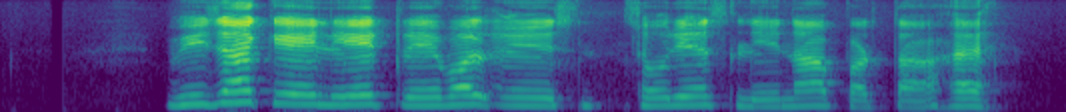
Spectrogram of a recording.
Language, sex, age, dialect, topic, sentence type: Hindi, female, 56-60, Garhwali, banking, statement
